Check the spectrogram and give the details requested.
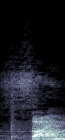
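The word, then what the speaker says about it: sine: SIN, बहुत लोग सिल पढ़ लेते हैं इसको, बट SIN साइन होता है।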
